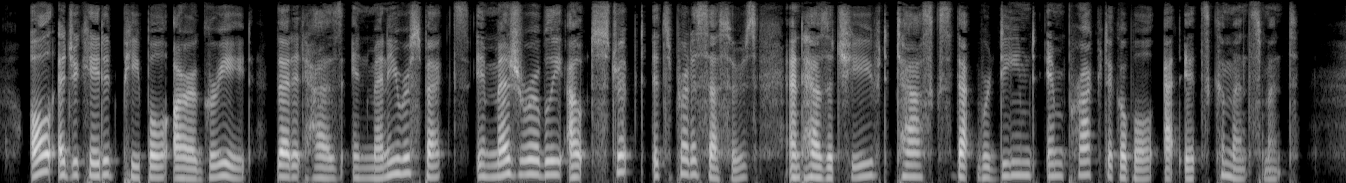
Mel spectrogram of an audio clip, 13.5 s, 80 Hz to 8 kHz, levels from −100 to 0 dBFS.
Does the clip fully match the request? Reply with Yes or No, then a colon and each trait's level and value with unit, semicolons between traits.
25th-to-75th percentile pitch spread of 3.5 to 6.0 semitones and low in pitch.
No: average, 3.8 semitones; medium, 185 Hz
